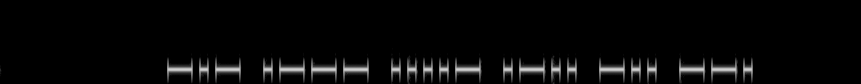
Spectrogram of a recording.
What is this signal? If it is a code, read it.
Morse code, heard as a keyed tone, about 15 wpm, 700 Hz. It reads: KJ4LDG
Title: USA Call Signs - 6 Characters - Repeated 3x - 15wpm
